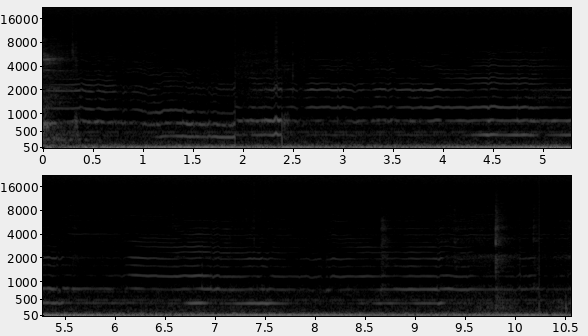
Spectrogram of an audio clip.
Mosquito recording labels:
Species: Culex quinquefasciatus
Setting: cup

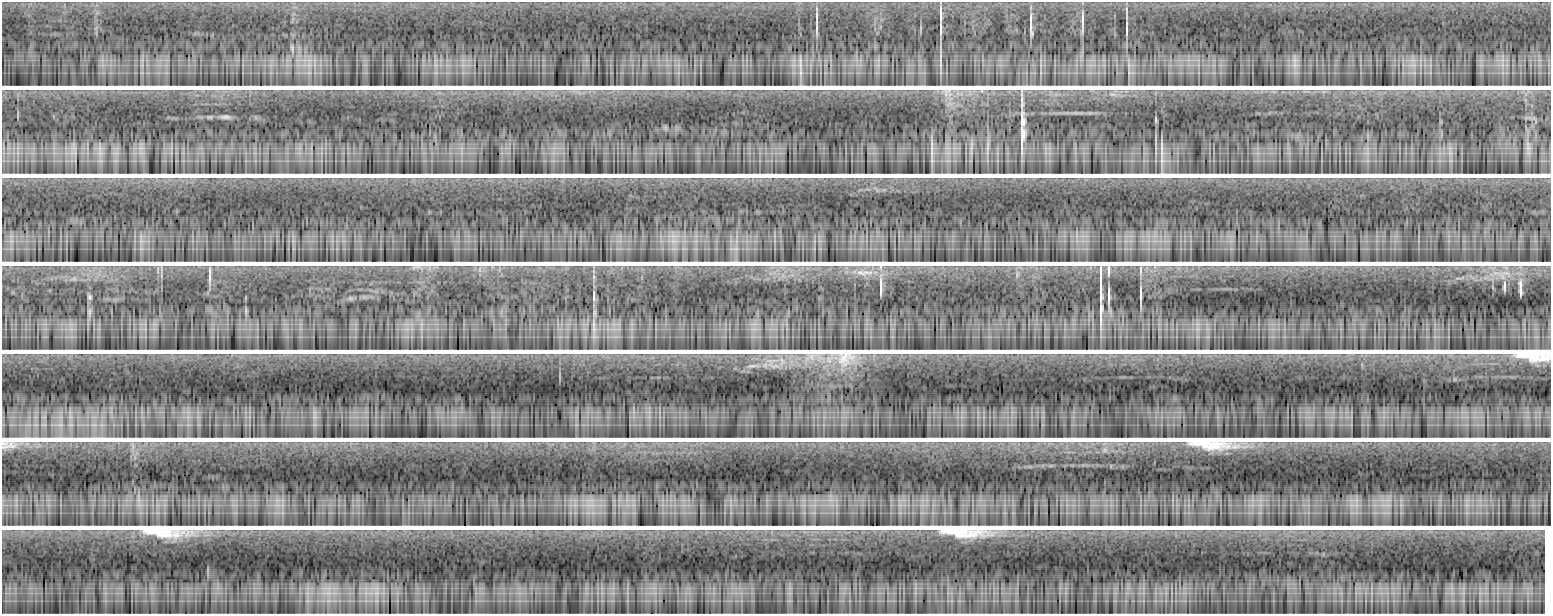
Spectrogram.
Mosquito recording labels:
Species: no mosquito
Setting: insect culture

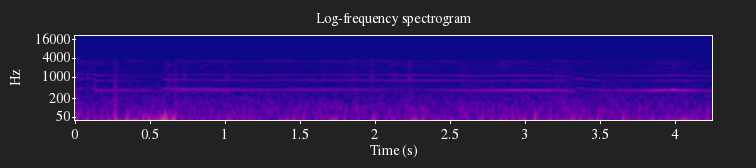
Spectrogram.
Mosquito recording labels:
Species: Anopheles barbirostris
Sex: female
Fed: blood-fed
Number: one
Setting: cup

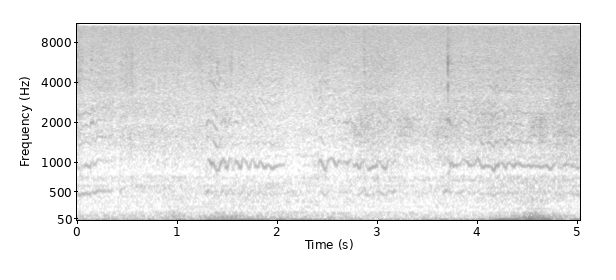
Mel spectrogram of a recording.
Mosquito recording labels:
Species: Anopheles funestus s.s.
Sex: female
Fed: unfed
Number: one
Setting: cup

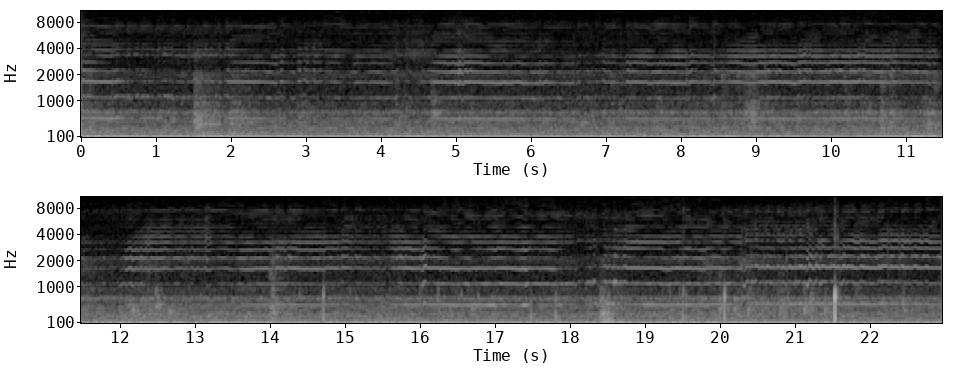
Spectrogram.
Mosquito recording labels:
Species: Culex quinquefasciatus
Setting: cup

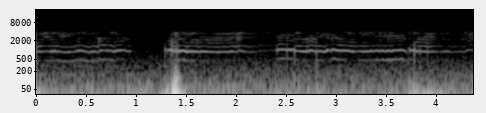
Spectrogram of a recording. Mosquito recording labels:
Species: mosquito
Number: one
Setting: cup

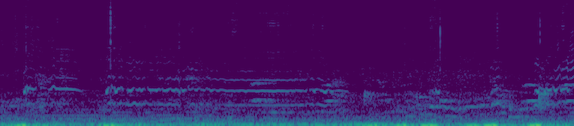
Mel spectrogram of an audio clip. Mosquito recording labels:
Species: Anopheles arabiensis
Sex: female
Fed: unfed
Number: one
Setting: cup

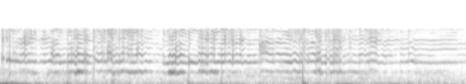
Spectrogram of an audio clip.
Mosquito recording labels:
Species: mosquito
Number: one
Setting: cup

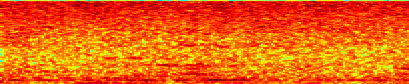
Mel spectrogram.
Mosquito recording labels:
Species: Anopheles gambiae s.s.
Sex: female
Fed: unfed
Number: one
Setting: insect culture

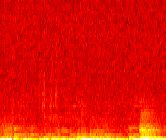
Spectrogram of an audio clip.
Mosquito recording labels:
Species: Anopheles arabiensis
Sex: female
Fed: unfed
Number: one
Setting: cup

